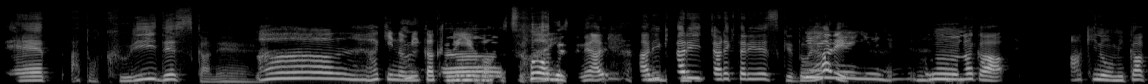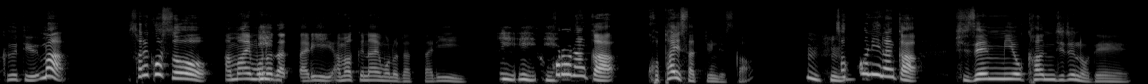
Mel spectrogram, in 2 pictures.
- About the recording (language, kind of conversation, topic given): Japanese, podcast, 季節の食材をどう楽しんでる？
- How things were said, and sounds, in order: none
